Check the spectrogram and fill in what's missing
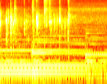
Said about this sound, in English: We have to splatter mustard seeds.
